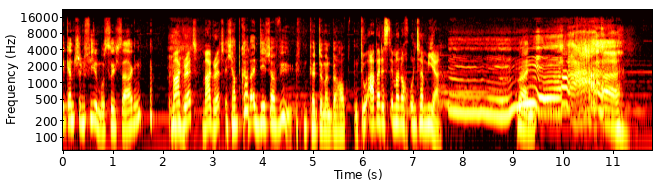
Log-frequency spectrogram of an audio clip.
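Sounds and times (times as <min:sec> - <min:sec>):
speech: 0:00.0 - 0:07.8, 0:09.1 - 0:09.7, 0:11.0 - 0:11.3
single person yawning loudly: 0:07.7 - 0:11.4.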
